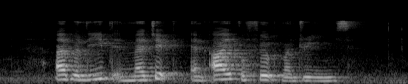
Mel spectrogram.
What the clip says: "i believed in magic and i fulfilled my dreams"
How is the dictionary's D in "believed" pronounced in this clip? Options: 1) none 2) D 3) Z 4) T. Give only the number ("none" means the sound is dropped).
2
